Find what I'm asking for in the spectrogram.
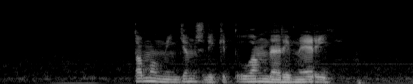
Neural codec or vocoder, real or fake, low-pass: none; real; 7.2 kHz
